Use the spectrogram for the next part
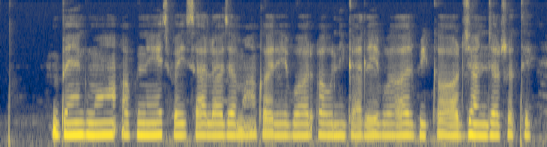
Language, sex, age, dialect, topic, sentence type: Chhattisgarhi, female, 51-55, Eastern, banking, statement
